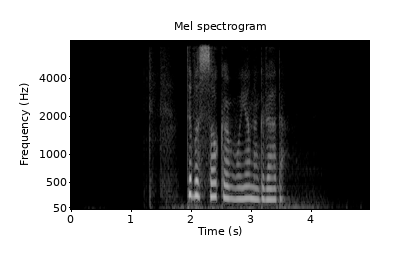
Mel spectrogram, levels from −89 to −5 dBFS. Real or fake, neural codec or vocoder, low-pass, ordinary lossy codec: fake; codec, 16 kHz in and 24 kHz out, 0.4 kbps, LongCat-Audio-Codec, two codebook decoder; 7.2 kHz; Opus, 64 kbps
